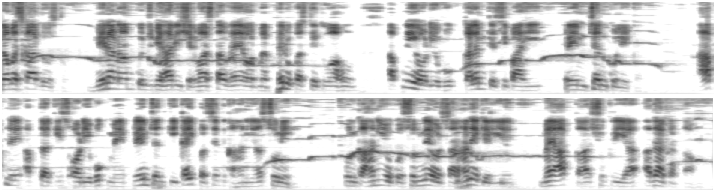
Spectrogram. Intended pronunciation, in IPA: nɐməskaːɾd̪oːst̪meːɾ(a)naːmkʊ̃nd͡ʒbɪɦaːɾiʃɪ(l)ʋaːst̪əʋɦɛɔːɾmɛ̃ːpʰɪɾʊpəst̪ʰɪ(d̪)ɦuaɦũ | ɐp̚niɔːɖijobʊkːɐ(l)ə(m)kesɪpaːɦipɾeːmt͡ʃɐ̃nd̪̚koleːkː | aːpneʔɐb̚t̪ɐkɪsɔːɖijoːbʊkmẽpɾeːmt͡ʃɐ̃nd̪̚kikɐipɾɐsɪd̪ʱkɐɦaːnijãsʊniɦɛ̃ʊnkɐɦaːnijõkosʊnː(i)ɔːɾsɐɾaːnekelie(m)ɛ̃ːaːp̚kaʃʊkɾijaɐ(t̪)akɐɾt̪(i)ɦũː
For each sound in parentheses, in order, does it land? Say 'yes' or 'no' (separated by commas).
yes, no, no, yes, yes, no, yes, no, no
